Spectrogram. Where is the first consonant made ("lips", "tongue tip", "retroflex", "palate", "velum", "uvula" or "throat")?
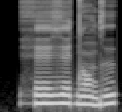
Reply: throat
